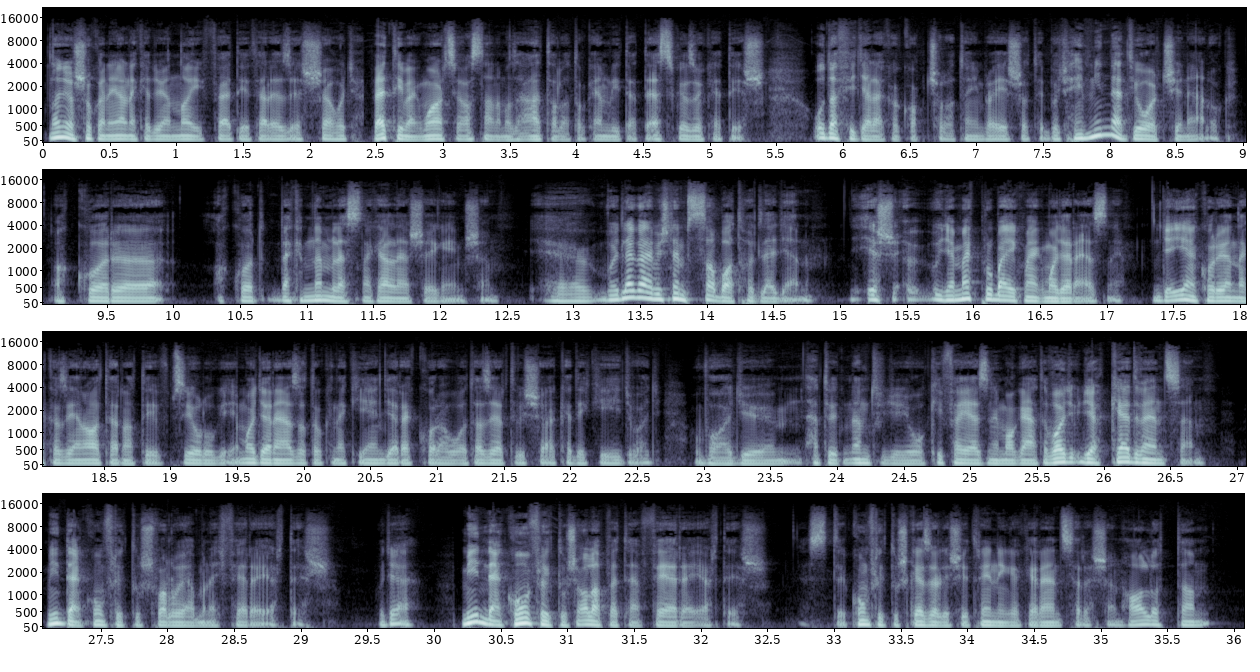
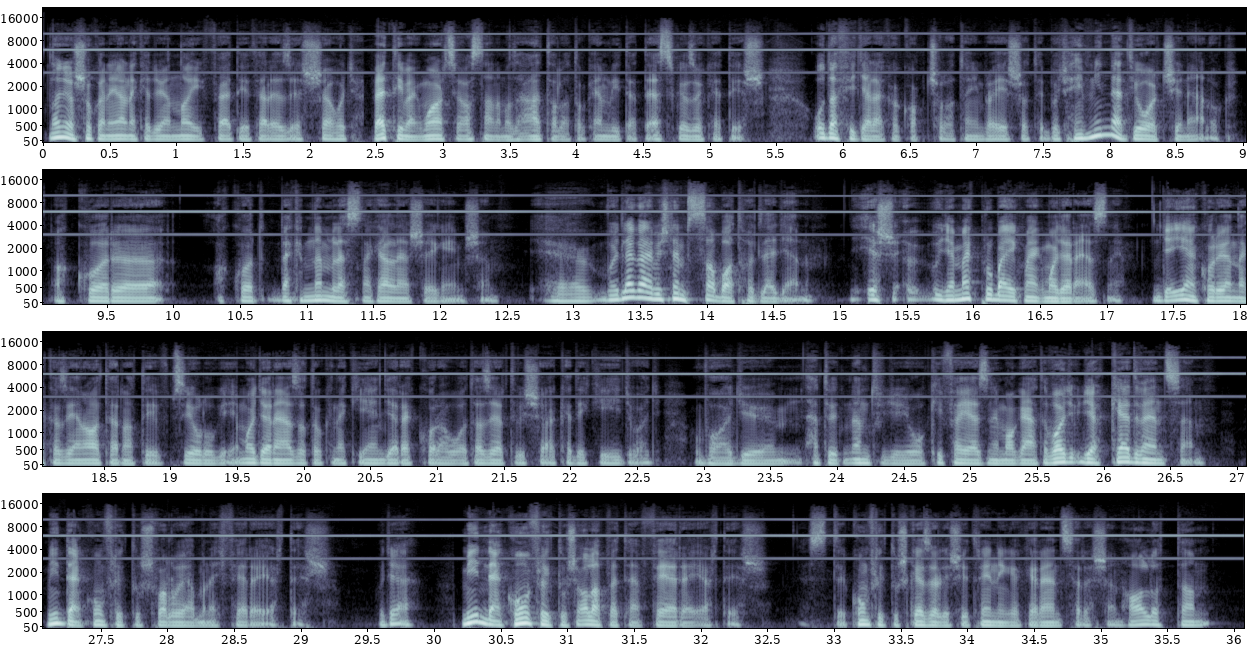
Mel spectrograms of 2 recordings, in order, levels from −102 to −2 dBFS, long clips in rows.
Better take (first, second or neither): first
